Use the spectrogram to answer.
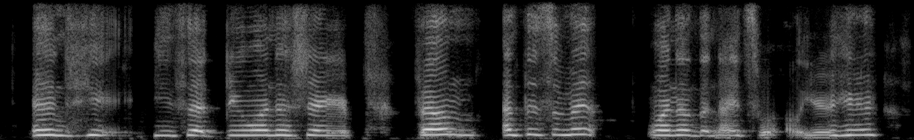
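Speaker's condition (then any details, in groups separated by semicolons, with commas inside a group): Cerebral palsy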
